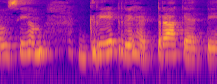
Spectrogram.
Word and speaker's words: Rhetra: जो constitution of Sparta है उसे हम ग्रेट रेहेट्रा कहते हैं। इसको कुछ भी प्रोनाउंसिएट हो सकता है, लेकिन मैं अपने तरीके से प्रोनाउंसिएट की हूँ, great रेहेट्रा, GREAT, great RHETRA, रेट्रा, great रेट्रा, जो कि लिखा गया था लाइकरगस।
